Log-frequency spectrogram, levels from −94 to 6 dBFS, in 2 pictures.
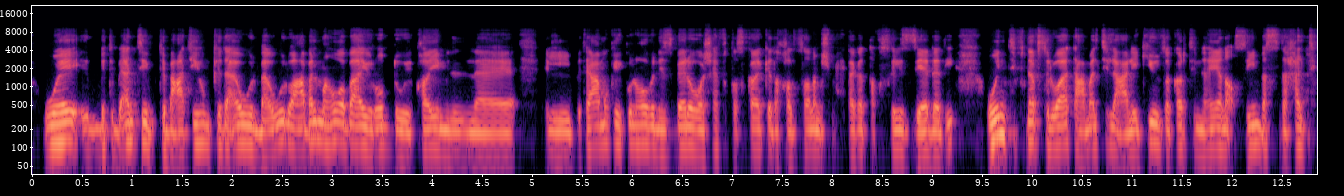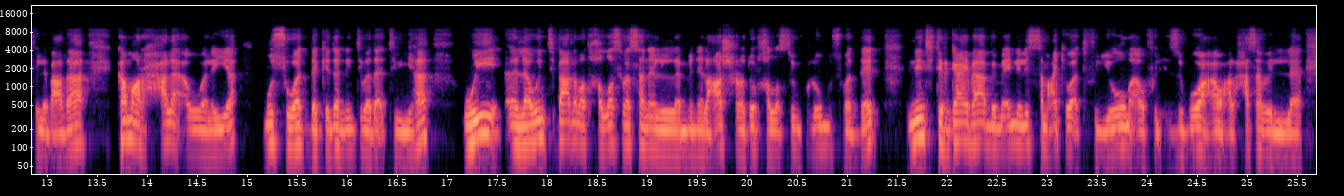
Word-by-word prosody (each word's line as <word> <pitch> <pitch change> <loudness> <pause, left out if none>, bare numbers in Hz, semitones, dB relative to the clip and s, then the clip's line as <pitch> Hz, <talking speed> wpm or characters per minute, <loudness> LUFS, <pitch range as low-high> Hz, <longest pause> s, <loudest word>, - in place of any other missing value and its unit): وبتبقى 115 -4 +3
أنتِ 130 +1 0
بتبعتيهم 120 -1 -1
كده - - -2
أول 115 0 +2
بأول، 115 +8 +1
وعقبال 130 +2 +3
ما 130 - +2
هو 130 +2 +2
بقى 115 -2 +3
يرد 110 0 -1
ويقيم 100 +2 0
ال 90 -2 -2 0.3
البتاع، 95 +4 -1
ممكن 120 +1 -2
يكون 120 +2 -4
هو 120 0 +2
بالنسبة 105 0 -1
له 110 -2 +3
شايف - - -6
التسكاية - - -4
كده - - -4
خلصانة، 100 0 -3
مش 95 - -5
محتاجة - - -6
التفاصيل - - -7
الزيادة 95 -1 +1
دي، 90 - -3 0.3
وأنتِ 160 +7 +5
في 175 - -7
نفس 130 0 -2
الوقت 115 +1 +3
عملتِ 110 +4 -1
اللي 115 -2 -2
عليكِ 95 +3 0
وذكرتِ 120 -2 -1
إن 100 - -2
هي 105 +3 0
ناقصين، 110 +3 -1
بس - - -5
دخلتِ - - -3
في - - -15
اللي - - -1
بعدها - - +2 0.3
كمرحلة - - +4
أولية، 105 +3 -1 0.3
مسودة 115 -2 +2
كده - - 0
أن 95 - -2
أنتِ 100 0 -5
بدأتِ 95 -1 -1
بيها. 90 0 +1 0.4
ولو 120 -4 +4
أنتِ 145 - -2
بعد 135 0 +4
ما 120 -3 +1
تخلّصِ 120 +1 -3
مثلًا 115 -2 0
ال 100 -2 +2
من 95 0 -2
ال10 95 - +1
دول - - -2
خلصتيهم 95 +2 -4
كلهم 110 +1 -4
مسودات، 95 -5 -3 0.3
إن 130 - +5
أنتِ 150 +1 +5
ترجعي 130 0 +2
بقى، 130 0 +2
بما 110 -2 0
إن 120 +2 0
لسه 120 0 -2
معاكِ 105 - -3
وقت - - 0
في - - -19
اليوم 105 +5 +1
أو 95 - -1
في - - -18
الأسبوع 180 - 0
أو 90 - +3
على 85 0 -3
حسب 105 -2 -2
ال 90 -1 -1
110 Hz, 195 wpm, -23 LUFS, 95-120 Hz, 0.4 s, وأنتِ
